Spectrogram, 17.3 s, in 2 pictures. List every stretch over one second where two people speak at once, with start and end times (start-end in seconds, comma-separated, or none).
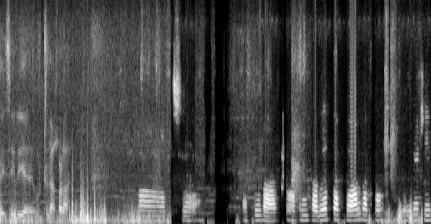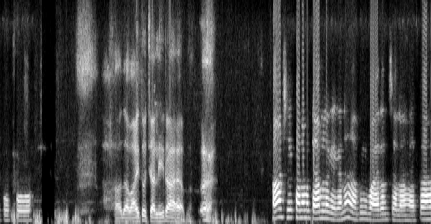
none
